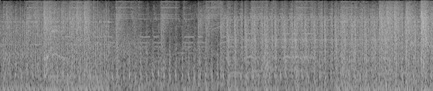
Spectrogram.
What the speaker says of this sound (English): Oh, I just picked up more machine gun.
